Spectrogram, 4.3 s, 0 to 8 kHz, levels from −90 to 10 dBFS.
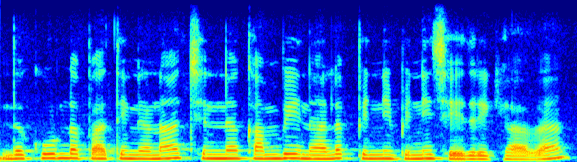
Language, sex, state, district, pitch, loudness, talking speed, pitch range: Tamil, female, Tamil Nadu, Kanyakumari, 195 Hz, -14 LUFS, 110 wpm, 185-205 Hz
